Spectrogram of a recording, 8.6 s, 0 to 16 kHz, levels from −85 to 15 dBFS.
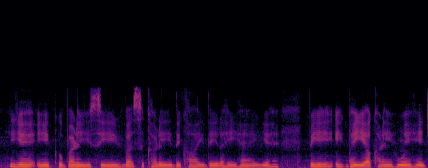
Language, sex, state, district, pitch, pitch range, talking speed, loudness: Hindi, female, Jharkhand, Jamtara, 165 Hz, 160-170 Hz, 120 wpm, -30 LUFS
